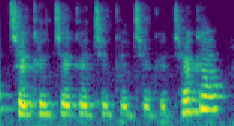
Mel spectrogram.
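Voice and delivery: "tuka" rattled off as a quiet repeated tonguing pattern; tonguing syllable demo. Shown as a demonstration. Oboist showing what brass players use, quiet syllable demo. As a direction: chant "tuka" evenly, tongue tip then back of tongue. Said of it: "talk about, um, a, a tuka syllable".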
